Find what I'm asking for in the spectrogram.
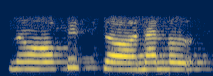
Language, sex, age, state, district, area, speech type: Kannada, female, 18-30, Karnataka, Hassan, urban, conversation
